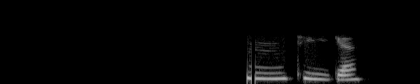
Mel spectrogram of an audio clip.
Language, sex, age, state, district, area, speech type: Dogri, female, 18-30, Jammu and Kashmir, Samba, urban, conversation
